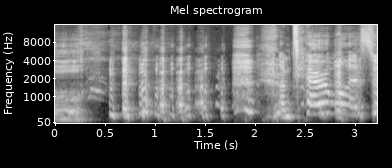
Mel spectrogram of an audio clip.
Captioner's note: both laughing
